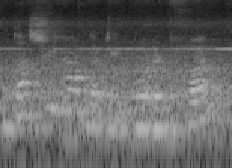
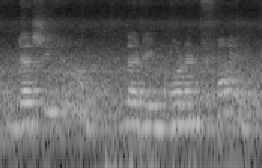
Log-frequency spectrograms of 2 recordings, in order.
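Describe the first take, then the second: First: The final sounds of the words are clipped. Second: The final sounds of the words are fully pronounced. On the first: The speaker calls it wrong. "This is how many uh, uh, pronounce it" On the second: The speaker calls it right. "it is important to say"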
